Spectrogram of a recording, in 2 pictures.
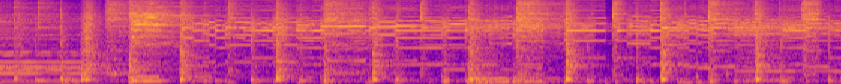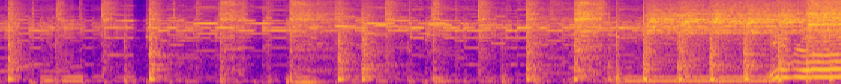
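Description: Live band playing an instrumental break in an upbeat song: a drum kit keeps a steady beat under a melody line. Singing comes back in near the end.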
